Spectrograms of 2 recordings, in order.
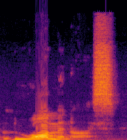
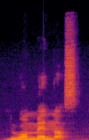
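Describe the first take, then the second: First: "luomenos" slow, with the accent on O; older stress. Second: "Luomennos" with the accent on MEN; stress on men. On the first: Teacher showing how it used to be said, stressed O. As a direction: stress the second syllable, "luOmenos". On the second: Teacher showing the present participle, stressed MEN. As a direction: stress the third syllable, "luoMENnos". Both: Shown as a demonstration. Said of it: "Not like it used to be said".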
